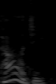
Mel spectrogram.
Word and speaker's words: pneumatology: pneumatology. I thought, that's pretty accurate. I mean, she got everything except that the P is silent.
